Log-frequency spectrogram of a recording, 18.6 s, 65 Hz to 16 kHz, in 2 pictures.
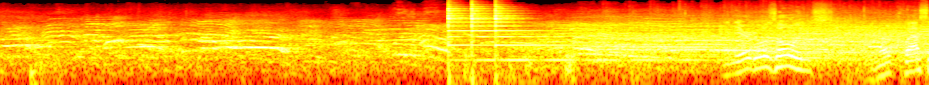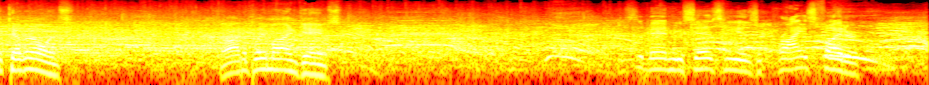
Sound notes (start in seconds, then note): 4.5 bell rings; 6.6 cheers & boos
